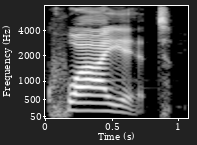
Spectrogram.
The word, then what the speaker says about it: quiet: So, I heard two syllables, right? Mhm. Um, quiet.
